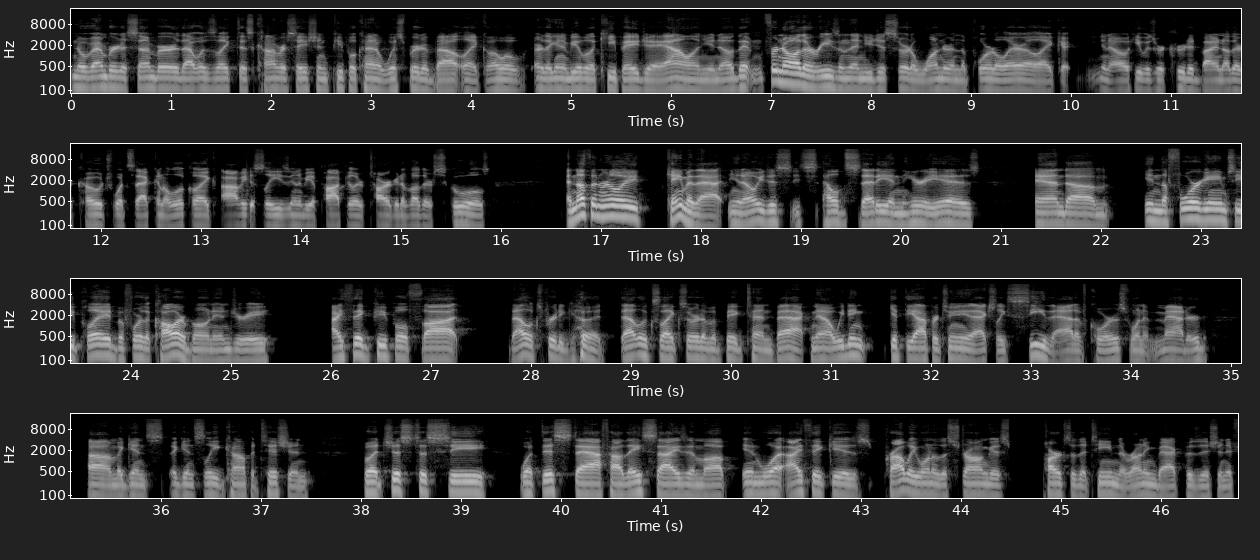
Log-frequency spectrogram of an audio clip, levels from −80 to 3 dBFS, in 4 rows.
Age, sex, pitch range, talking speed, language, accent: 20-39, male, 105-125 Hz, 210 wpm, English, American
